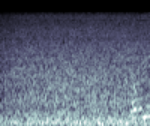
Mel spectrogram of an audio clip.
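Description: Muddy floodwater from a dam break rushing past in a torrent: a loud, steady rush of water. A man's voice calls out near the end.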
